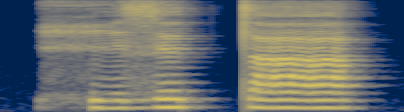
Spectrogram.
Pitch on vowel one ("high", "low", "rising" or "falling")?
low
